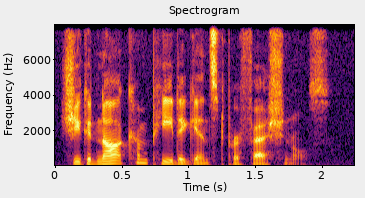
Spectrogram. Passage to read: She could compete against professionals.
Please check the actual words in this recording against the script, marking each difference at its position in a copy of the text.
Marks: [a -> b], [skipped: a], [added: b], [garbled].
She could [added: not] compete against professionals.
